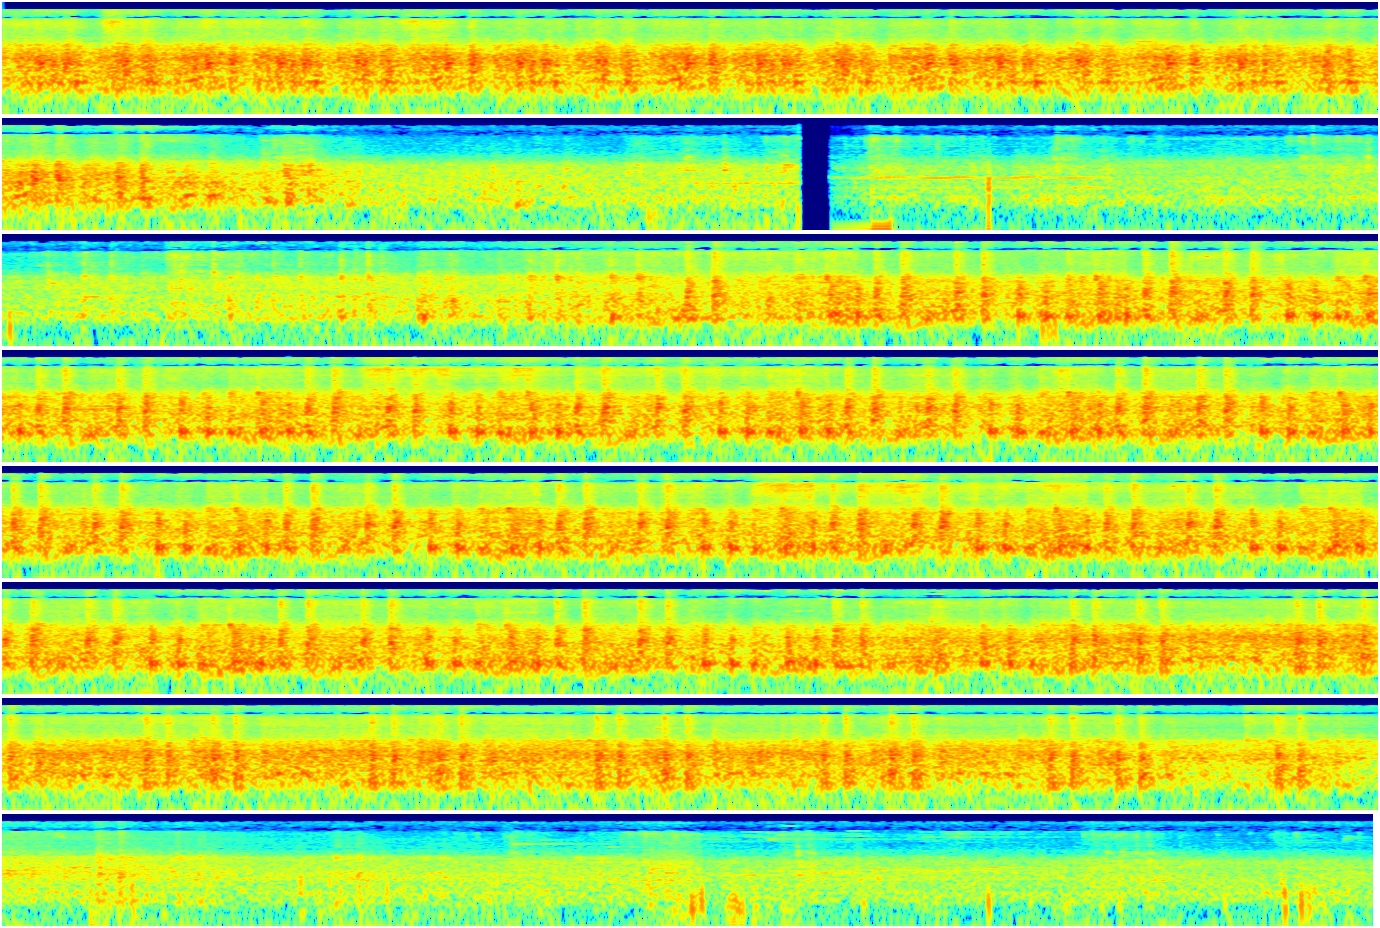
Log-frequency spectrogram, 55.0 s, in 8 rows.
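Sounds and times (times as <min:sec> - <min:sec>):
trains passing rumble: 0:00.0 - 0:55.0
wheels clattering on rails: 0:13.2 - 0:48.0, 0:53.5 - 0:54.9.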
